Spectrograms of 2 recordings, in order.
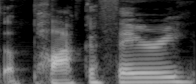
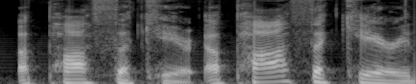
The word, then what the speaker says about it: apothecary: Apocthery. It's not that apocary. Apocare. I don't know. Apocary. Apothecary.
